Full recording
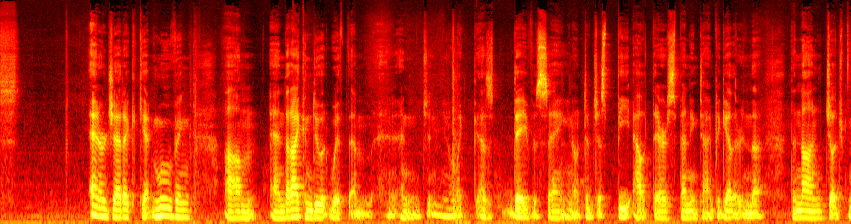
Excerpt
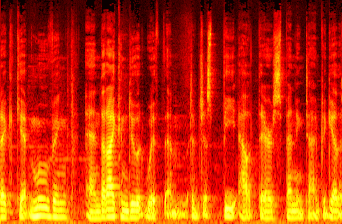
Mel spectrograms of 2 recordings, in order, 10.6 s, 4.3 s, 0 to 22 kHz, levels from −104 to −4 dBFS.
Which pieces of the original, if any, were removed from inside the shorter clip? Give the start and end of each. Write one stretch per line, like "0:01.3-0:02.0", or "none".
0:02.5-0:03.3
0:04.6-0:07.3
